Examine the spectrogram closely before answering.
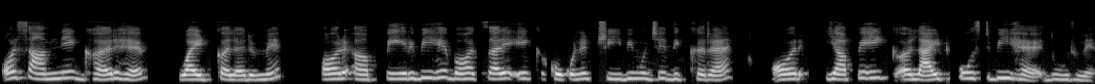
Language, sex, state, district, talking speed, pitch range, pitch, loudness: Hindi, female, Jharkhand, Sahebganj, 175 wpm, 230-270 Hz, 250 Hz, -17 LUFS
